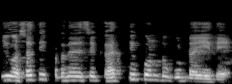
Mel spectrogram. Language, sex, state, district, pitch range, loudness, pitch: Kannada, male, Karnataka, Bijapur, 160-220 Hz, -17 LUFS, 185 Hz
